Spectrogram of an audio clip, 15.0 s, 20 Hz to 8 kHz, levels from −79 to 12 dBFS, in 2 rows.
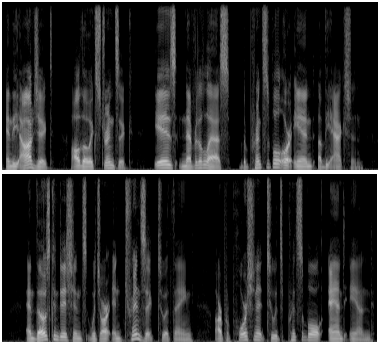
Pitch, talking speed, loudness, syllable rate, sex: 115 Hz, 120 wpm, -21 LUFS, 4.2 syllables/s, male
